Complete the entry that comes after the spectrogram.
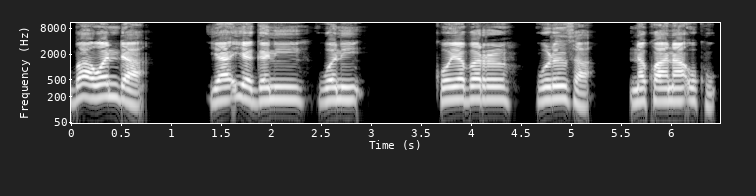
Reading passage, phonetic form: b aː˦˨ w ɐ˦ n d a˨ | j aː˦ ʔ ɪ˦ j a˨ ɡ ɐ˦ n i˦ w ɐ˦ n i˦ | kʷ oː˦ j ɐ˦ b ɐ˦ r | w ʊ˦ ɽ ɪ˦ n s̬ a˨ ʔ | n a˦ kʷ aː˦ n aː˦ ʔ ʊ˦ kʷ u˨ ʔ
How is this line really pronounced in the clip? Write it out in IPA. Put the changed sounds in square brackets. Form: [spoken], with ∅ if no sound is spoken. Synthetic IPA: b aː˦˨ w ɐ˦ n d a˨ | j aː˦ ʔ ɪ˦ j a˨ ɡ ɐ˦ n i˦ w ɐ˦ n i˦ | kʷ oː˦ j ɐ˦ b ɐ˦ r | w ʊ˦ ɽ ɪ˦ n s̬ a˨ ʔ | n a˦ kʷ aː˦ n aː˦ ʔ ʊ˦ kʷ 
